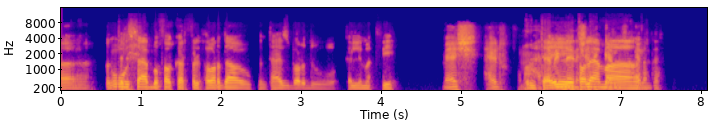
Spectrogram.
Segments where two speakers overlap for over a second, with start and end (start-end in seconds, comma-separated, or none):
5.8-7.3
